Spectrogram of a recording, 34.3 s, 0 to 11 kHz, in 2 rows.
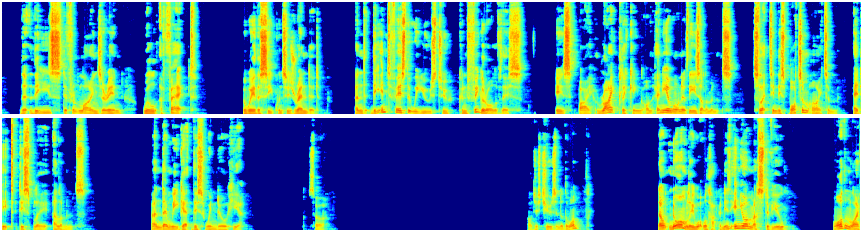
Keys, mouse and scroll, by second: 10.6 right click, 13.0 right click, 18.2 click, 20.7-24.8 drag, 26.8 click, 28.0 click, 32.1 click.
